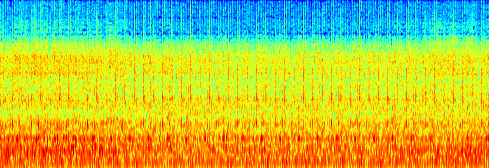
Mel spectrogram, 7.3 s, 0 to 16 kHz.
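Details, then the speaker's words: Tractor diesel after the fuel pump and injectors were checked and ruled out: heavy, regular knocking about 3.5 per second over a rough idle, heard at idle and mid revs but not at high revs; heavy wear found in the 4th cylinder. "Щось у тракторі стукає. Топлівний возив, форсунки возив, не воно. Що? Буду розбиратися. На оборотах не чуть його, а оце на холостих, на середніх."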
